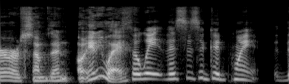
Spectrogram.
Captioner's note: none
